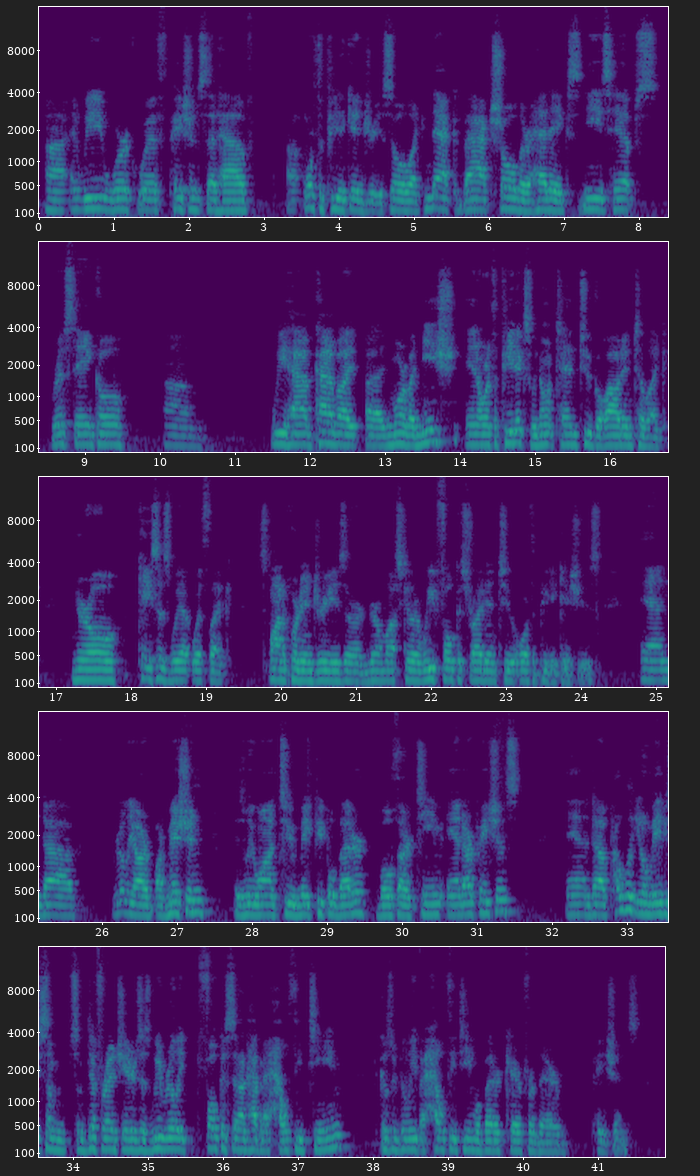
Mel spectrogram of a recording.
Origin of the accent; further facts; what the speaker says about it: Plymouth, Minnesota, United States; also born or lived in Iowa City; No, I grew up in Plymouth, Minnesota, up in the cities. Okay. And then moved down to Iowa for undergrad.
